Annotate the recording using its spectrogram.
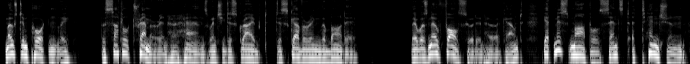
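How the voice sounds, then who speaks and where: A male audiobook narrator with an extremely low voice tells a mystery in a measured, formal way. His pitch moves in lively arcs, and the sound is dry and close, without room echo. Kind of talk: scripted mystery story narration.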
